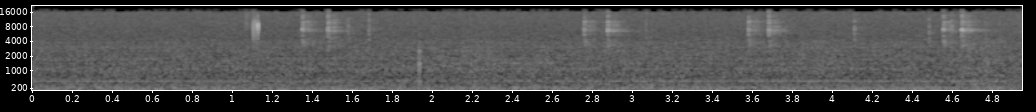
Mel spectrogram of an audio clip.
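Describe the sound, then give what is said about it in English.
Soft keyboard typing in a few short, scattered bursts of light clicks, fairly quiet against a steady low background hum, with no one speaking, as a person types in an online chat. “I'm just typing in the chat.”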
